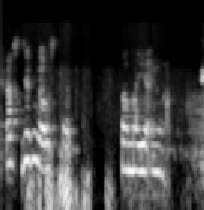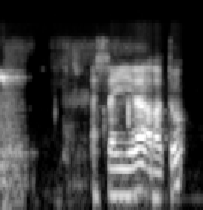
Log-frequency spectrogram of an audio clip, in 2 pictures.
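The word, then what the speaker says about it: السيارة: As-sayyaratu yang pakai tasdid itu cuma 1 huruf ya. Yaitu iya. Ini yang asli. Sayyaratun. Aslinya kan sayyaratun. Tasdidnya yang asli itu cuma dia. Tapi kalau ditambahkan al, gimana jadinya? As-sayyaratu. Ini sinnya ditekankan, tambah tasdid karena al.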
